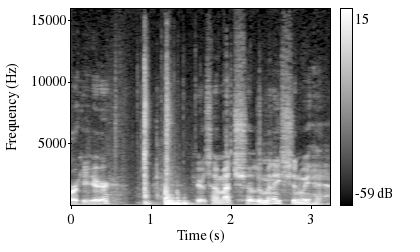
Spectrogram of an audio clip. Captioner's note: door slams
